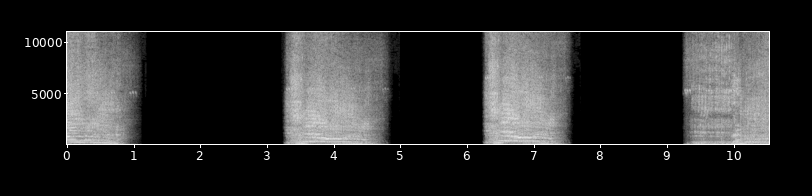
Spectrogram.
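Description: Tarbosaurus roar sound effects: a roar ending about a second in, then two separate roars each about a second and a half long with complete silence between them, and a fourth starting near the end.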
